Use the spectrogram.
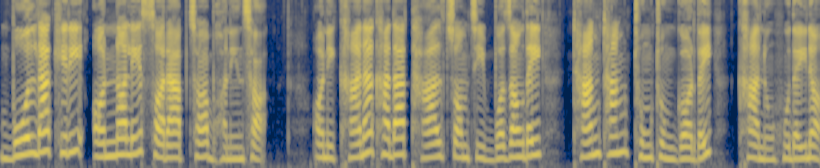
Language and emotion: Nepali, neutral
